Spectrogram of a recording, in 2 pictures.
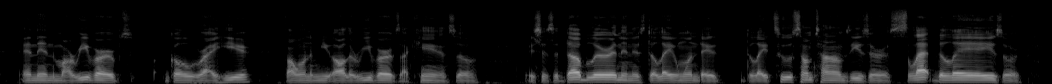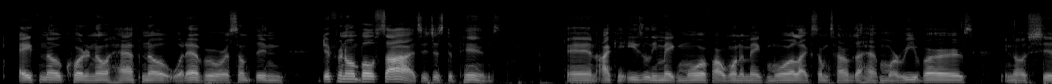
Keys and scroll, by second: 20.9 alt+shift+d.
